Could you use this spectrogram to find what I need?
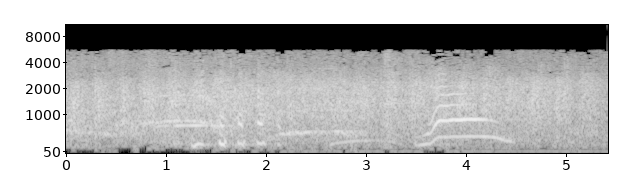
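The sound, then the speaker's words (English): An audience gives a guest a long burst of applause as she is welcomed to the stage. The steady clapping stays loud throughout, and voices speak over it. “wow, that's the biggest applause you've had all day”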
